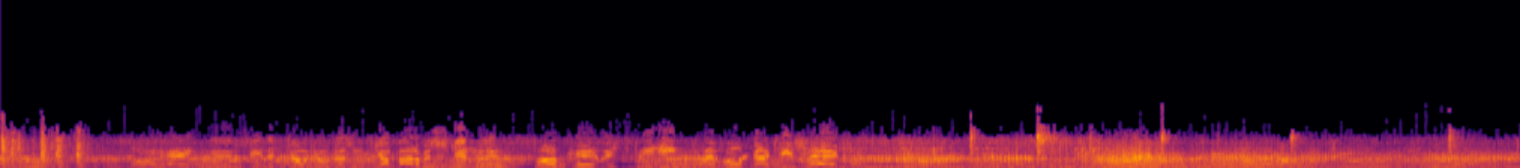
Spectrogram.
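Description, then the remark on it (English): Several young tigers in an animal act, which cannot be made to get up on a pedestal, snarl and growl loudly in overlapping, rasping bursts that keep up for the whole stretch, with a busy, noisy background. “See, Hank, even Clyde can't get those snarling young tigers up on that pedestal.”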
